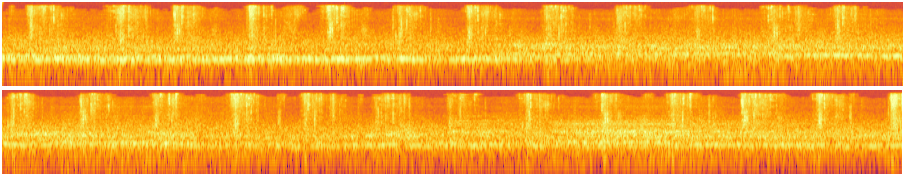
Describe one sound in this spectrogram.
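Footsteps crunch quickly on snow as someone runs.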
